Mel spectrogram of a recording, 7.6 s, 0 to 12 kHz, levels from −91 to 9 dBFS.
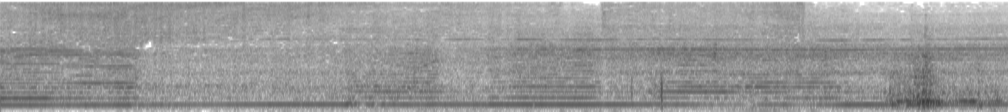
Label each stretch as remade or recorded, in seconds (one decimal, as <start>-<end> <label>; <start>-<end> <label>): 0.0-7.6 recorded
